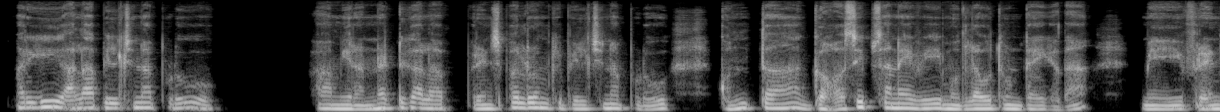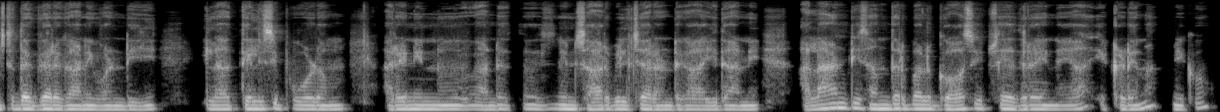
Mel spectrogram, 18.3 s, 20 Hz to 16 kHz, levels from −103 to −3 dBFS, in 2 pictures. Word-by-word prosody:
మరి 165 0 0 0.3
అలా 160 +4 +1
పిలిచినప్పుడు 155 -1 0 1.0
ఆ! - - -1
మీరన్నట్టుగా 140 +6 +1
అలా 140 -2 0 0.2
ప్రిన్సిపల్ 135 +5 +3
రూమ్‌కి 155 -3 +1
పిలిచినప్పుడు 130 -2 -1 0.5
కొంత 145 +5 -1 0.4
గాసిప్స్ 130 +10 +5
అనేవి 145 -2 +3
మొదలవుతూ 130 +2 +2
ఉంటాయి 120 -1 -1
కదా! 95 - -5 0.5
మీ 120 - +2 0.3
ఫ్రెండ్స్ 125 +2 +2
దగ్గర 125 +1 +3
కానివ్వండి, 115 -1 -1 0.5
ఇలా 125 0 0 0.2
తెలిసిపోవడం, 125 -2 +3 0.4
"అరే 125 +2 +1
నిన్ను 125 0 +1 0.3
అంటే 120 +1 -3 0.2
నిన్ను 130 +1 -2
అంటే 125 - +5
సార్ 120 +1 0
పిలిచారంటగా", 115 -1 0
ఇదని 115 0 -2 0.4
అలాంటి 155 +5 +2
సందర్భాలు 130 -1 +1
గాసిప్స్ 130 +3 0
ఎదురైనాయా 120 0 -2 0.2
ఎక్కడైనా 125 - -1 0.2
మీకు? 155 +7 -6
130 Hz, 115 wpm, -29 LUFS, 120-140 Hz, 1.0 s, గాసిప్స్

